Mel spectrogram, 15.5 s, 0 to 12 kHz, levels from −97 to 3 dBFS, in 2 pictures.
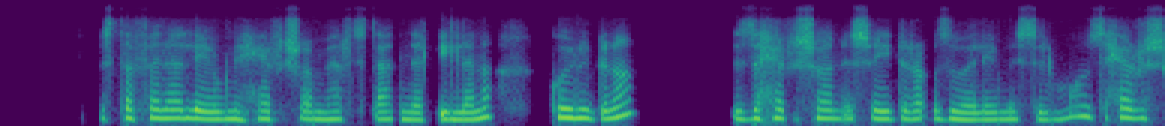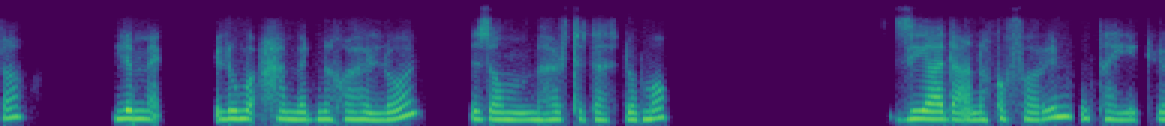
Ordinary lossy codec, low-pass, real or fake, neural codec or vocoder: Opus, 16 kbps; 7.2 kHz; fake; codec, 16 kHz, 0.7 kbps, FocalCodec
